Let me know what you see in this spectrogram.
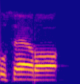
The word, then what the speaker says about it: أسارى: أنا ماليش دعوة إن الكلمة مكتوبة إيه، أنا يهمني إن الكلمة اتنطقت إيه، بتتنطق أساري ولا تتنطق أسارى؟ يبقى نطقت ألف أسارى، يبقى هيقلل الورش، هيقلل الألف عشان الألف دي في آخر الكلام بعد راء أسارى.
